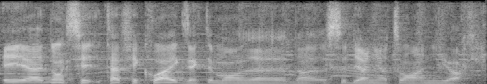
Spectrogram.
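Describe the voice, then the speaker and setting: A man hosting a casual radio interview, with a hesitant, halting way of talking and sentences that trail off. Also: on the low side, steady tone, music in the background. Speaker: radio host. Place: radio studio.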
